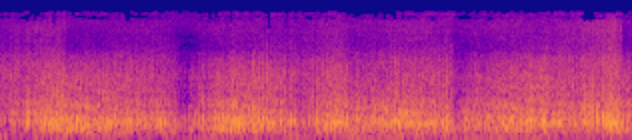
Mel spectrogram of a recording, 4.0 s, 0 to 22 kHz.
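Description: Both hands with long natural nails scratch and rake the fibers of a low, cream-beige short-pile floor carpet on a flat, solid surface, using fingertips and nails. A continuous, dense scratchy rasp centered around 300–600 Hz runs through the clip, with brief dips near 1.1, 1.9 and 2.8 seconds as the strokes change.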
